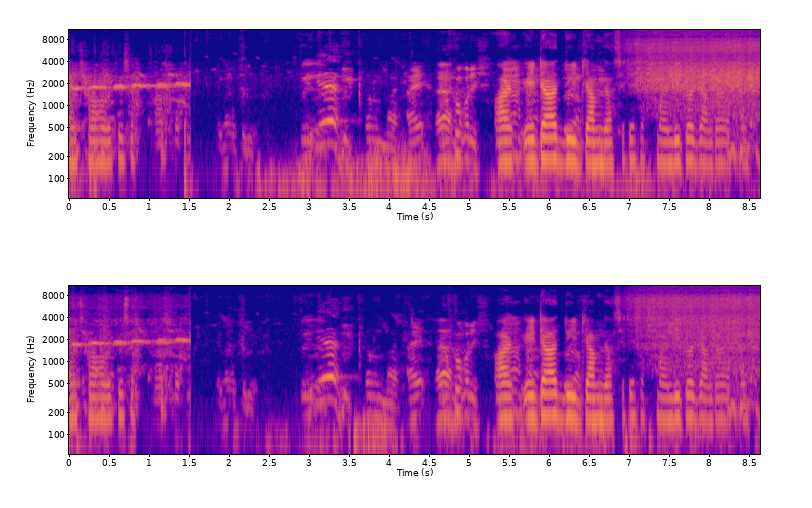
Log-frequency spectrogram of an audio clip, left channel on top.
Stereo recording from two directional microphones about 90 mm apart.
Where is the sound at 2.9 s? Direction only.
35° right (ahead or behind).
